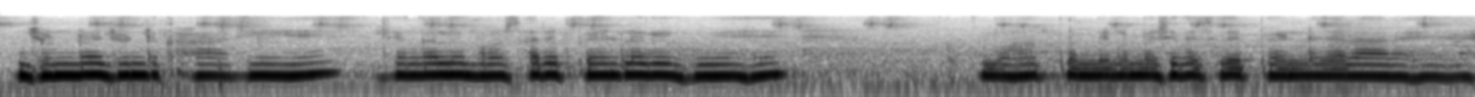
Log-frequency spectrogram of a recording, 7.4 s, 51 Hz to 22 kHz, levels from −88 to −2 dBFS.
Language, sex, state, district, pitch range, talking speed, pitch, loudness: Hindi, female, Punjab, Fazilka, 195-205 Hz, 185 wpm, 200 Hz, -11 LUFS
